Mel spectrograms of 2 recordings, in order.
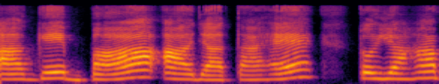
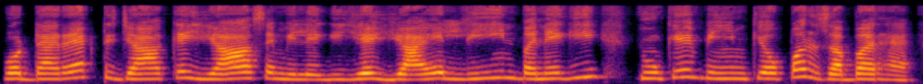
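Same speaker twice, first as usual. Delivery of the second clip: ordinary talk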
